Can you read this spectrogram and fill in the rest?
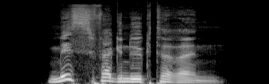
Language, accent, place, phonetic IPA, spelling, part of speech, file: German, Germany, Berlin, [ˈmɪsfɛɐ̯ˌɡnyːktəʁən], missvergnügteren, adjective, De-missvergnügteren.ogg
- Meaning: inflection of missvergnügt: 1. strong genitive masculine/neuter singular comparative degree 2. weak/mixed genitive/dative all-gender singular comparative degree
